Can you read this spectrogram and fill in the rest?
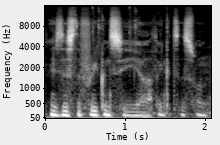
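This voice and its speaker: A man's voice: mid-range voice, flat delivery, fast talker, fairly bright tone. A man thinking aloud in an informal way as he edits audio, often muttering to himself. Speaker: podcast producer and audio editor. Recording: noisy room with keyboard clicks. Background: typing, mouse clicks, audio being edited.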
